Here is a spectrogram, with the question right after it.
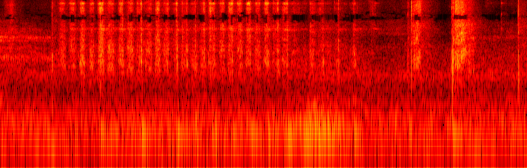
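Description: A flat paper Joker scratch card has its coating scraped with the edge of a red and gold token. Quick back-and-forth scratching strokes make a steady, bright, gritty rasp over a low background rumble, with a few louder, sharper strokes toward the end.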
